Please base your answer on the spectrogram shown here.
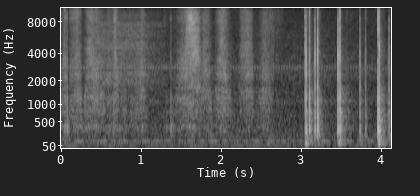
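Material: Cardboard.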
